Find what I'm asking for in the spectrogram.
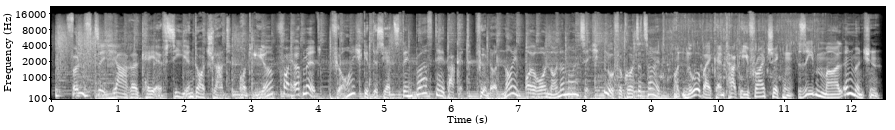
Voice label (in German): Werbespot; KFC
